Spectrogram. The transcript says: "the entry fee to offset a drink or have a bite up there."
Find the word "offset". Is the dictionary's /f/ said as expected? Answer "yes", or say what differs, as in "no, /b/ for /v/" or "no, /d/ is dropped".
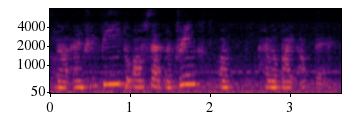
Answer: yes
